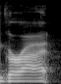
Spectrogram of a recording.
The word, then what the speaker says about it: garrote: That's how I say garrote. Okay. If you say it differently, that's fine. I know I am acknowledging, as in Z and Z, that there are other ways to pronounce it, but this is the way that I pronounce it.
